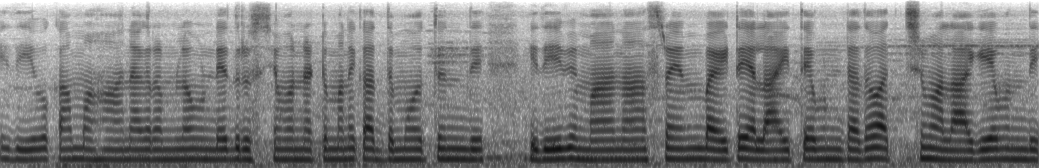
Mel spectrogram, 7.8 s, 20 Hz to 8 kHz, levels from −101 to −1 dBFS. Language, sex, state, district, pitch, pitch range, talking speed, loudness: Telugu, female, Andhra Pradesh, Krishna, 180 Hz, 175-185 Hz, 145 wpm, -16 LUFS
